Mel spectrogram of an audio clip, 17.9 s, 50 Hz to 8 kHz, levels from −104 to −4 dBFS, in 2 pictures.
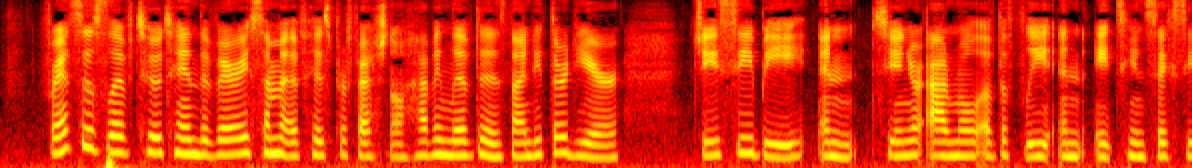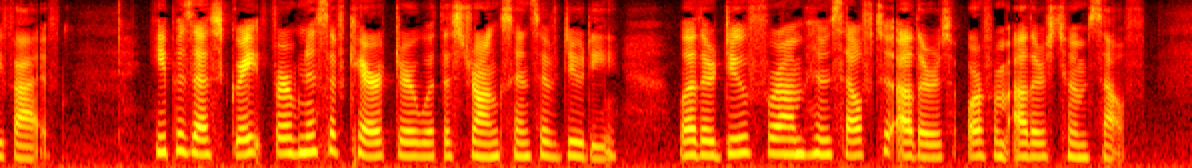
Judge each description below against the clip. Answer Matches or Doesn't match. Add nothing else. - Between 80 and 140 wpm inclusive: Doesn't match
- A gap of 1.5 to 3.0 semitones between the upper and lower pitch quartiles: Matches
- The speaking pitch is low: Doesn't match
